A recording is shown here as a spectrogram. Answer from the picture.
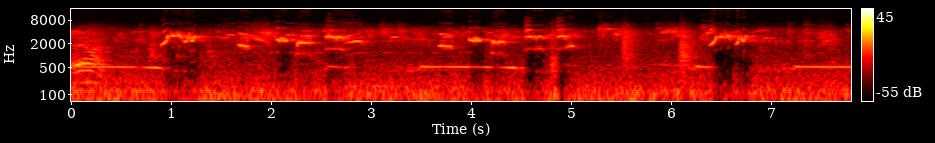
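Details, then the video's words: Oriental magpie-robin singing to call other magpie-robins: varied short whistled slurs and chirps, with repeated level, pure low tones held about a second each, and faint background hum. "Terapi Suara kacer gacor untuk memanggil kacer lain dijamin langsung ikut bunyi"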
